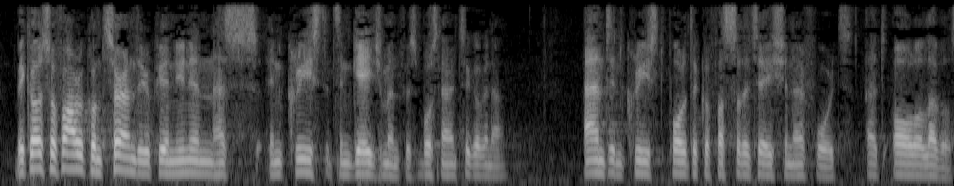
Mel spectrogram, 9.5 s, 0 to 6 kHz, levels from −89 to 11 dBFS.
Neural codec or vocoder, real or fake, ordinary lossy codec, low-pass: none; real; none; 5.4 kHz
